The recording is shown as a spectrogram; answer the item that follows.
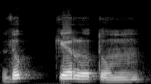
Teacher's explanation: را کو یہاں پر لائٹ کرنا ہے کیونکہ ساؤنڈ نیچے جا رہی ہے را کی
